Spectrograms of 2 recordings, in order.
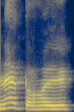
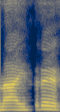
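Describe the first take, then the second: First: It is pronounced with French sounds. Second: It is pronounced letter by letter with Spanish sounds. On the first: "como nombre" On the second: "como se escribe literalmente y como se pronunciaría en español"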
